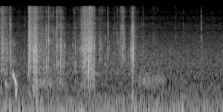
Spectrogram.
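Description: Several short, dry rustling crunches in an uneven run, loudest in the first two seconds: long-tailed macaques scrambling over dry leaves and stone. A brief falling squeak comes near the start.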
